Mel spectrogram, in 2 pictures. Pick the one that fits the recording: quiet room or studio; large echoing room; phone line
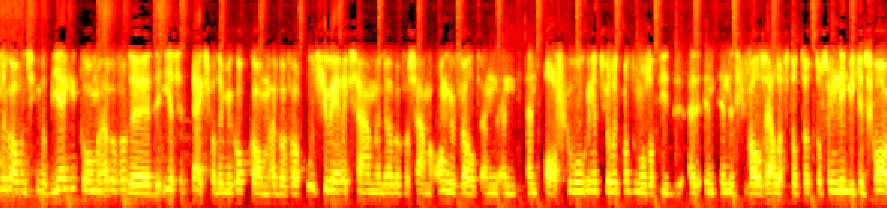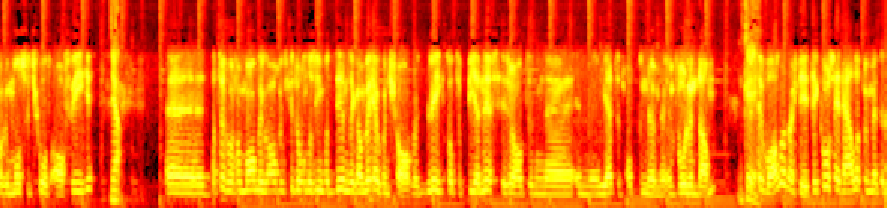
phone line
